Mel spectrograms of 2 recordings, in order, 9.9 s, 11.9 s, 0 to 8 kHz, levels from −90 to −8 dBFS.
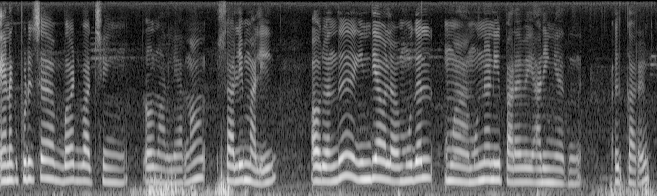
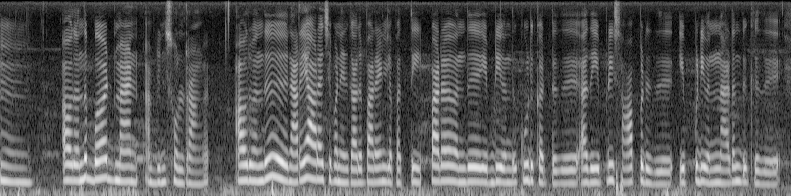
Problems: background sounds at intervals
